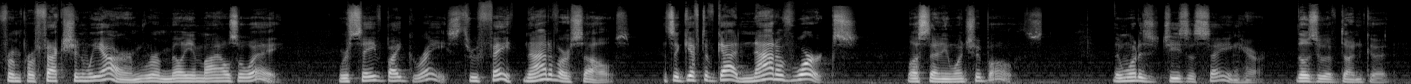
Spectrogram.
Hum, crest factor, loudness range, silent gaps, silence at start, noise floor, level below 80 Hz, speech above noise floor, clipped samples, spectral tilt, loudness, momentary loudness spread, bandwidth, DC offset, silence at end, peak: none; 18 dB; 4 LU; none; 0 s; -51 dBFS; -54 dBFS; 32 dB; under 0.1%; -5 dB/octave; -19 LUFS; 16 LU; over 20 kHz; under 0.1%; 0.2 s; -2 dBFS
